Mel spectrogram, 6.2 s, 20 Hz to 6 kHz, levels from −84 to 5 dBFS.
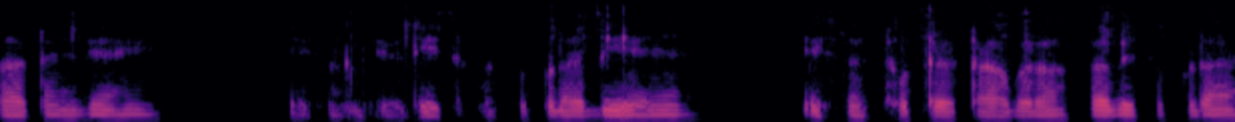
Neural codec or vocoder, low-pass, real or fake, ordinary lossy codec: codec, 16 kHz, 16 kbps, FunCodec, trained on LibriTTS, 50 frames a second; 5.4 kHz; fake; MP3, 48 kbps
